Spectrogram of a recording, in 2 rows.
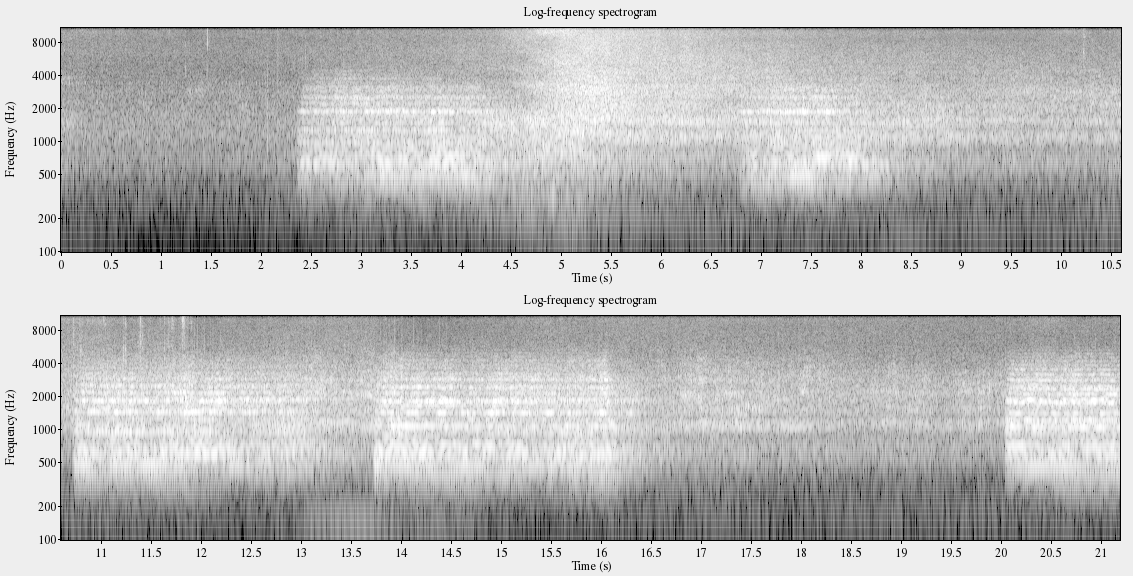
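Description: Norfolk Southern locomotive NS 6921's multi-chime air horn sounding a series of long blasts for a grade crossing, five in all. The third and fourth blasts follow almost back to back. A low engine rumble runs underneath.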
